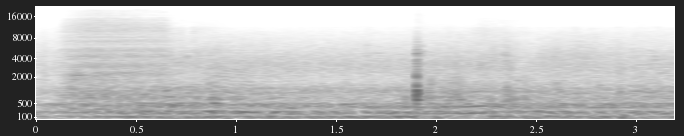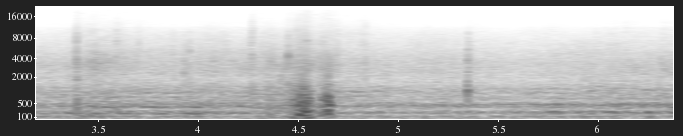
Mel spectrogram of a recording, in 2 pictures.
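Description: Honeybees hum at an open hive during a spring inspection, a dense steady buzz close to the microphone with individual bees droning past and a few brief knocks.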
